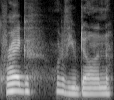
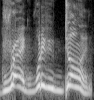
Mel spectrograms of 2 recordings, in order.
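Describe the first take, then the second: First: It is said quietly, in a hushed voice. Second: It is said loudly, as a scream. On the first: "at first, in a hushed voice" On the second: "she fell to her knees and screamed"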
